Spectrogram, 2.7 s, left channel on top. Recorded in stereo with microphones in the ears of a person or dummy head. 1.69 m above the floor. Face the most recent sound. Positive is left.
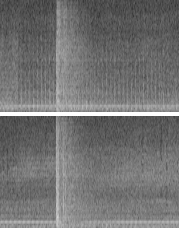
turn(degrees=-25)  # may be behind; listen again after turning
